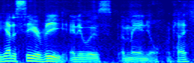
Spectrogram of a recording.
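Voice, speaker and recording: Noticeable background noise sits behind a man speaking with a Southern US accent and ordinary pitch variation. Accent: Southern US country. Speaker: car enthusiast YouTuber. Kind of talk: casual walkaround video. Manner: casual, many fillers.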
